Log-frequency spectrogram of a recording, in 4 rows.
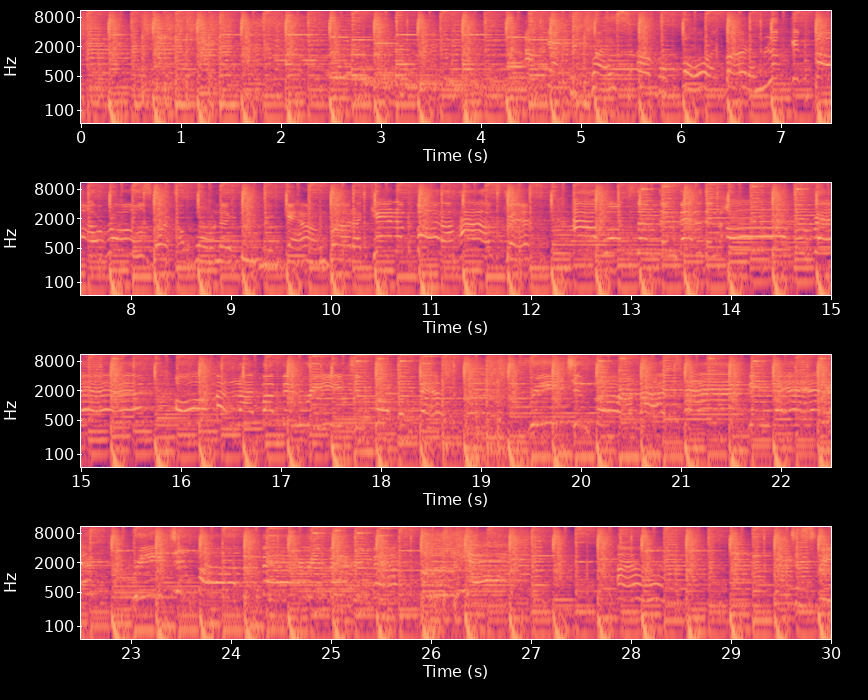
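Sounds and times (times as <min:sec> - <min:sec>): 
disco music: 0:00.0 - 0:29.9.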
